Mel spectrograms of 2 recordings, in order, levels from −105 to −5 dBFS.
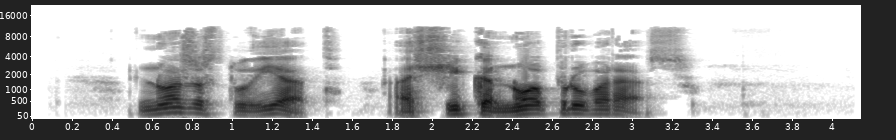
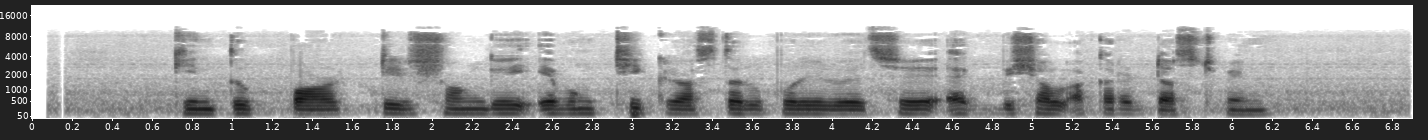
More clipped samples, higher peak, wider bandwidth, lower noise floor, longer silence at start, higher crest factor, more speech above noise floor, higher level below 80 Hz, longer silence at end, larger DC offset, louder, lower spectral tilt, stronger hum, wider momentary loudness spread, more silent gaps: neither; about the same, 0 dBFS vs -2 dBFS; about the same, 11.5 kHz vs 11 kHz; first, -81 dBFS vs -52 dBFS; second, 0.55 s vs 0.7 s; about the same, 22 dB vs 22 dB; first, 60 dB vs 29 dB; about the same, -56 dBFS vs -58 dBFS; first, 1.1 s vs 0.75 s; neither; first, -21 LUFS vs -24 LUFS; about the same, -6 dB/octave vs -5 dB/octave; neither; first, 13 LU vs 9 LU; neither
